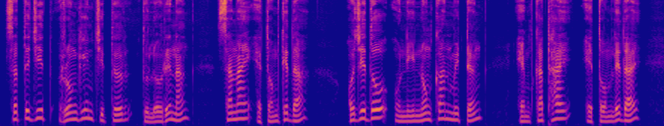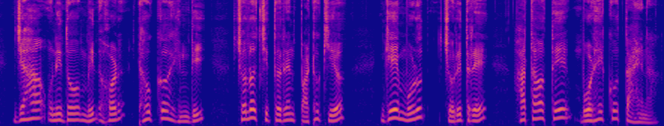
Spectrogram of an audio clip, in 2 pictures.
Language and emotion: Santali, neutral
